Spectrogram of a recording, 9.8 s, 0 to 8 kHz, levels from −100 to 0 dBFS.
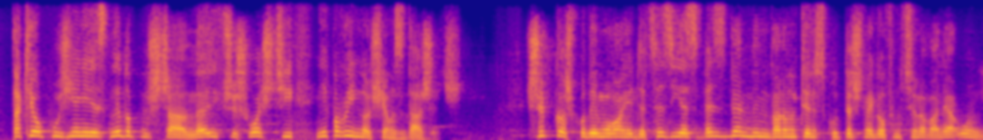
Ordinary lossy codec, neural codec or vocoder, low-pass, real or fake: none; codec, 16 kHz, 1 kbps, X-Codec, HuBERT features, trained on balanced general audio; none; fake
